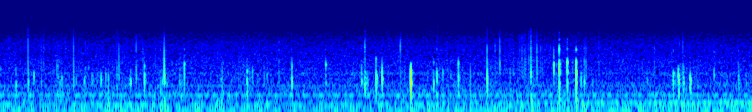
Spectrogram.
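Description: Scattered soft gurgles and squeaks over a steady low hum: ordinary stomach growling, normal bowel sounds.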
